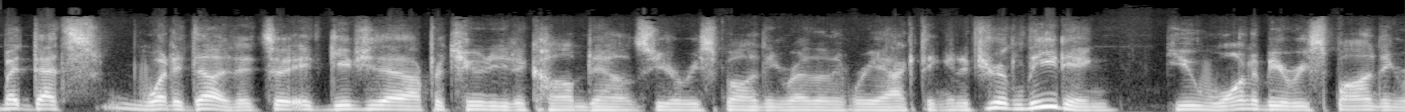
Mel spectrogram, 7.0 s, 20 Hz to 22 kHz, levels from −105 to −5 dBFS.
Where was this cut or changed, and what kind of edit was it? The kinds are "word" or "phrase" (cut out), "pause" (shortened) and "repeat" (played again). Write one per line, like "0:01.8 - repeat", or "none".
none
